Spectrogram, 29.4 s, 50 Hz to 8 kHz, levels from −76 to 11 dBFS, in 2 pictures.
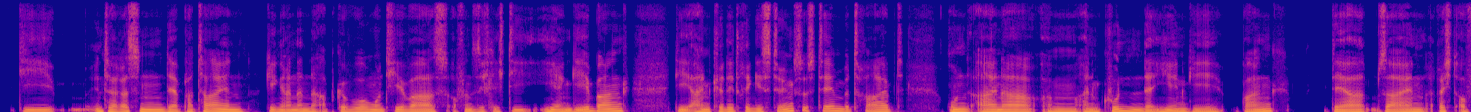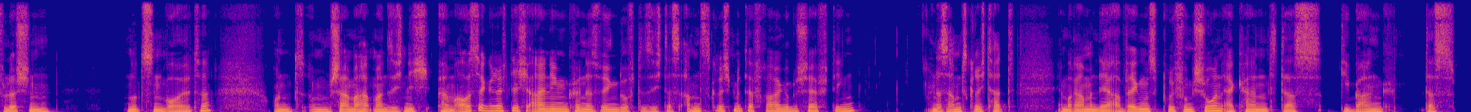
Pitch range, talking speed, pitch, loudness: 115-140 Hz, 135 wpm, 125 Hz, -18 LUFS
